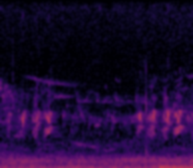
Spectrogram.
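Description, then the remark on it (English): Swallows twitter in quick, high chirping runs, one burst early and another near the end, amid abundant spring birdsong in the Liffey Valley on an April mid-morning, with six swallows counted; soft outdoor background with a low hum creeping in late. No voices. “Do you hear swallow song? I hear the little twitter there.”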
